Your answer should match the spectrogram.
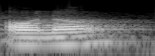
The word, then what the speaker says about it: honor: For example, an hour, an honor, an heir, an honest. In all these words, the first letters h are silent, so an is used before them.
